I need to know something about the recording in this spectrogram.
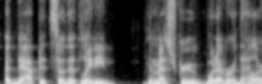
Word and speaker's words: Dimitrescu: Dimitrescu, by the way, is how it's pronounced.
